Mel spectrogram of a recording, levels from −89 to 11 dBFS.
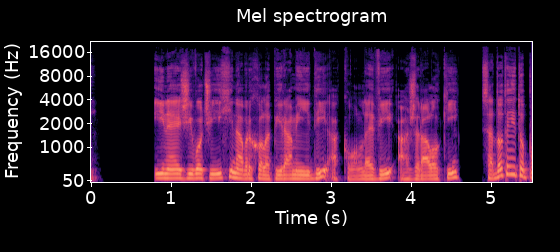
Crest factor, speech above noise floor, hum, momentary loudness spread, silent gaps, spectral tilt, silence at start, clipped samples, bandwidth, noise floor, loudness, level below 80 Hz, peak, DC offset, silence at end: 14 dB; over 75 dB; none; 7 LU; 0.17-0.79 s, 4.66-4.89 s; -5.5 dB/octave; 0 s; under 0.1%; 18 kHz; under -90 dBFS; -16 LUFS; -52 dBFS; -2 dBFS; under 0.1%; 0 s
